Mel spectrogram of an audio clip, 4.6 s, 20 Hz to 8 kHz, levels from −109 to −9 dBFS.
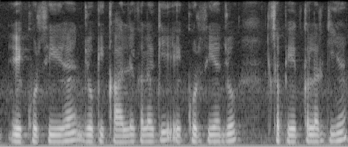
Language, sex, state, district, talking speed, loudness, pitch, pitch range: Hindi, male, Maharashtra, Nagpur, 205 wpm, -31 LUFS, 140 Hz, 135-145 Hz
